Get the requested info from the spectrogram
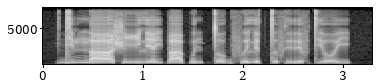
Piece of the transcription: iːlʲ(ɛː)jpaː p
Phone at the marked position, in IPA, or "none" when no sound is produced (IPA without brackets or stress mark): ɛː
